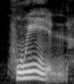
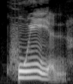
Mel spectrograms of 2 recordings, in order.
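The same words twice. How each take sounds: The two takes are said the same way.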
